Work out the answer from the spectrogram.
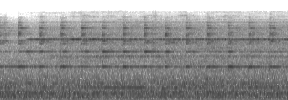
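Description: A train running at steady speed, with an even hissing beat about two and a half times a second over a steady high-pitched ringing squeal.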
